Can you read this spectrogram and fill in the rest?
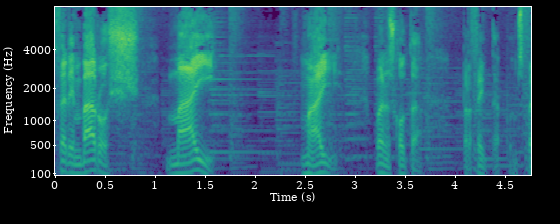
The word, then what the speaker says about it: Ferencváros: De fet, ahir a la ràdio, ahir a la tarda vaig escoltar nombroses ocasions el rival del Barça, Ferencváros. A més, amb una SH final molt pronunciada. Juga el Ferencváros. Com si fos una pista d'esquí.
